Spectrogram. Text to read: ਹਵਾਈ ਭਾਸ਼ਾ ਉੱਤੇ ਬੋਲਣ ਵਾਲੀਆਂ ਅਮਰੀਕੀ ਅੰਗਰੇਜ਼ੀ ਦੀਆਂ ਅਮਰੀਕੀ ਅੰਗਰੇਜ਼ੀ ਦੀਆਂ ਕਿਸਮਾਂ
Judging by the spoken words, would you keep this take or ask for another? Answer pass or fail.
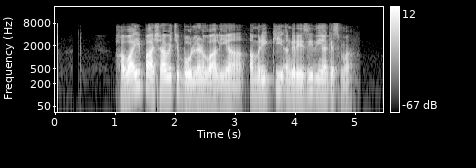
fail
